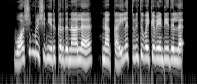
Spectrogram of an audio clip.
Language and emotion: Tamil, happy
